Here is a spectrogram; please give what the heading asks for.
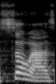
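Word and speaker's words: psoas: The first P we discussed was the uh the soaz muscle which didn't have a sound like a P at all, but it was spelled P S O A S.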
